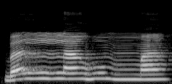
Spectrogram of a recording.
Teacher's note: mim mati bertemu dengan mim. Cara bacanya dibaca dengung, masuk ke mim dibaca dengung. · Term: idgham mimi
